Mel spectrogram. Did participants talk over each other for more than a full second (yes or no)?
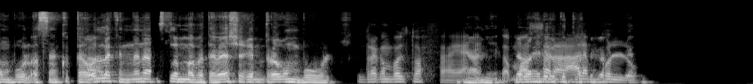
yes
